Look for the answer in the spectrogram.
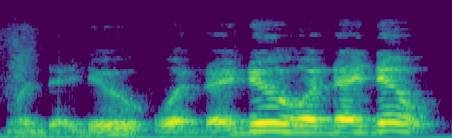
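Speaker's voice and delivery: repeated question climbing in pitch and volume; flustered, building as you fumble; excited fluster. Real, not acted. Presenter fumbling with the maps on air, excited fluster. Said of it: "I'm all excited".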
